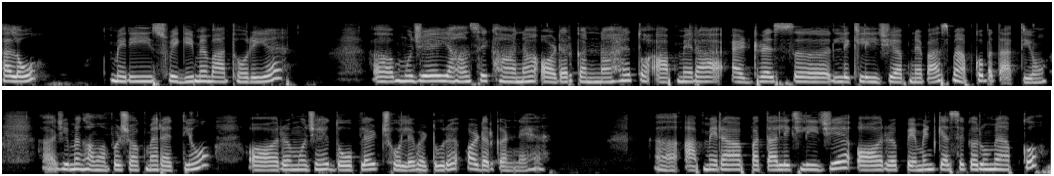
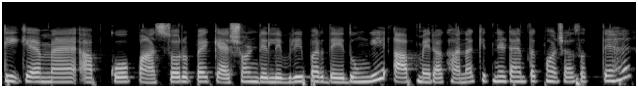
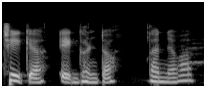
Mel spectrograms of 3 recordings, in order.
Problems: background sounds at intervals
